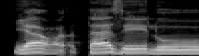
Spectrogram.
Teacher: আইনের উচ্চারণটা কিন্তু গলার ভিতর থেকে শক্ত হয়ে বের হবে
